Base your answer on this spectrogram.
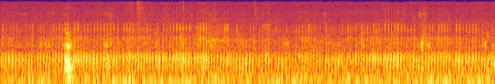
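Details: Newborn kittens trying to open their eyes for the first time, with a low, steady, continuous purr throughout and one brief louder click near the start.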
